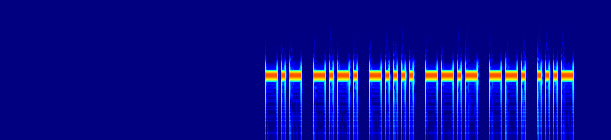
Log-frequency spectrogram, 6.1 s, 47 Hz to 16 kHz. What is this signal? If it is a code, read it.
Morse code, heard as a keyed tone, about 30 wpm, 700 Hz. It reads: KC6QGV
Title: USA Call Signs - 6 Characters - Repeated 3x - 30wpm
